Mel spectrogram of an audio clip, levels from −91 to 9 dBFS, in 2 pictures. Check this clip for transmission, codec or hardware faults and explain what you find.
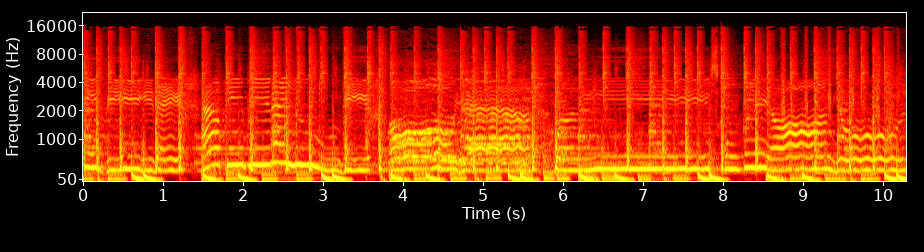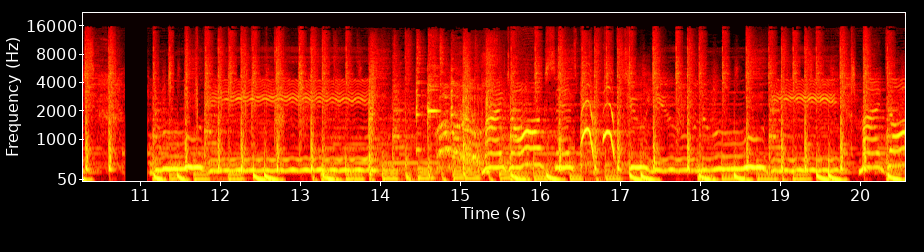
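There are two connected playback faults around the 11-second mark: a brief dropout followed by a hurried stretch as the player recovers.

Playback stall, 10.81 to 11.10 s: the audio cuts to silence mid-flow for about 286 ms, then resumes. The most likely cause is the player running out of buffered data or having its output thread blocked, so nothing reached the output until the pipeline recovered. You hear an abrupt hole, clearly longer than a click.

Time-compressed catch-up, 11.10 to 11.66 s: right after the gap the sound runs at about 1.5x speed for roughly half a second, with the pitch unchanged. The player is trimming the backlog that built up during the stall by cutting out small slices and cross-fading the joins. That gives a rushed feel, and then normal pacing returns.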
